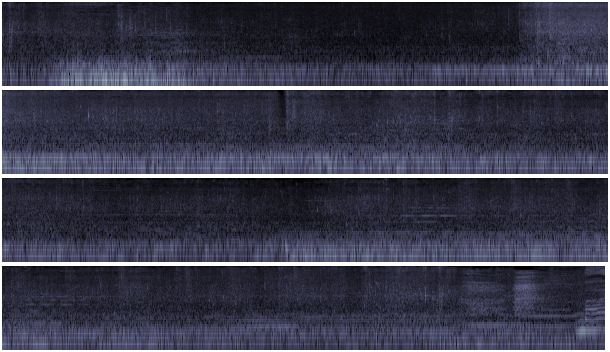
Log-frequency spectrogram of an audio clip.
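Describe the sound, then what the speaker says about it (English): Bubbling water in the Hogwarts Legacy video game world, a steady low watery churn with rushing wind-like texture, fairly loud and continuous with no talk. "Look, where the water's bubbling."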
